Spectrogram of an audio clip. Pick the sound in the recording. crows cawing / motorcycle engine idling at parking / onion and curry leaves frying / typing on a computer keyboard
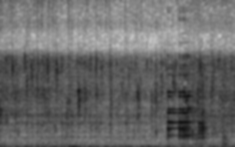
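onion and curry leaves frying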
